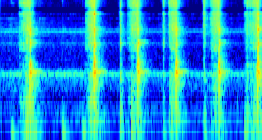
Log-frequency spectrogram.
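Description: Knife chopping onions on a board, about seven quick separate bursts of cuts in an uneven rhythm, close and fairly clear with no talking.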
